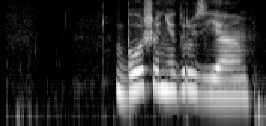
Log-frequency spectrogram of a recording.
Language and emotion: Russian, sad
